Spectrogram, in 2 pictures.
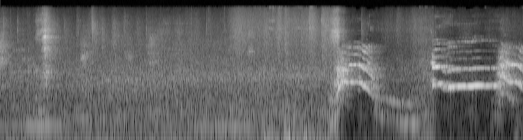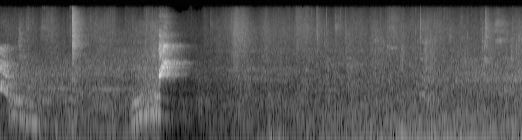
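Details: Homer, a miniature schnauzer, whines while holding his favourite big ball in his mouth. High, tonal whimpers fall in pitch and come in short bursts mid-clip, with one last whine later. A steady low indoor hum runs underneath.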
